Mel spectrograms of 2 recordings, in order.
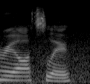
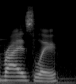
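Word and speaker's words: Wriothesley: I want Nuvalette and Riosly. Or Risley. I keep saying his name wrong. It's Risley. I keep pronouncing the W. There is no W.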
